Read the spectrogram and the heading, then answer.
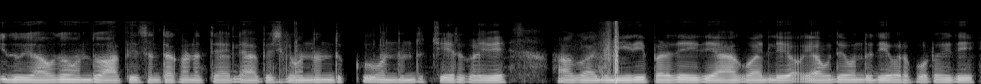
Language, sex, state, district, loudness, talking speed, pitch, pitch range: Kannada, male, Karnataka, Dharwad, -19 LUFS, 155 wpm, 105 Hz, 100-105 Hz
